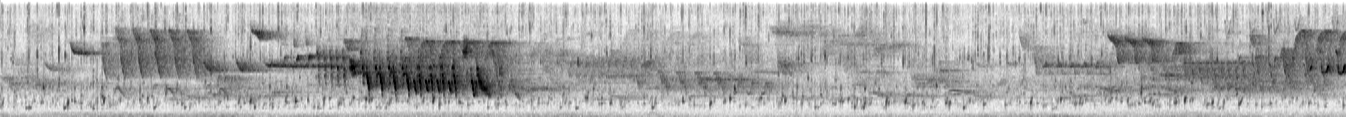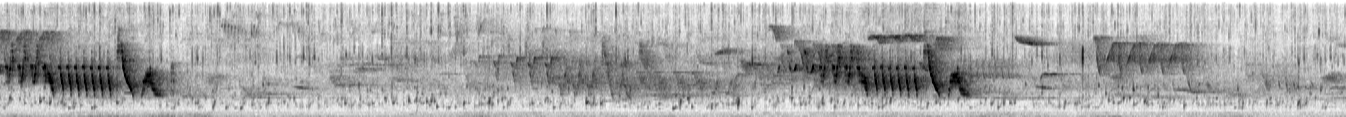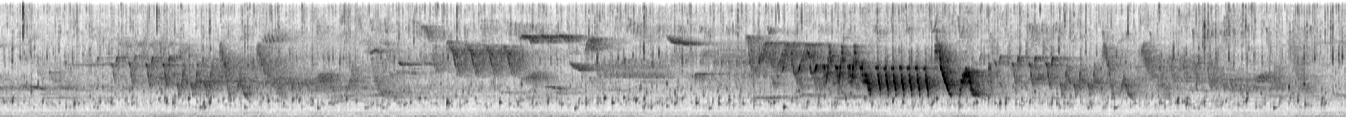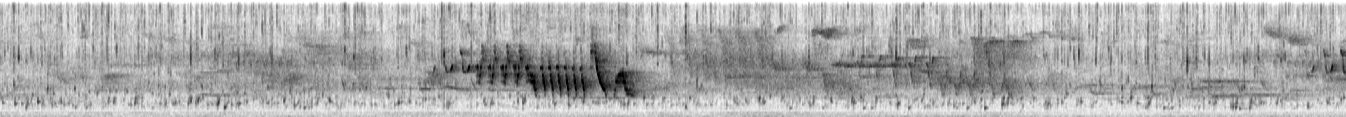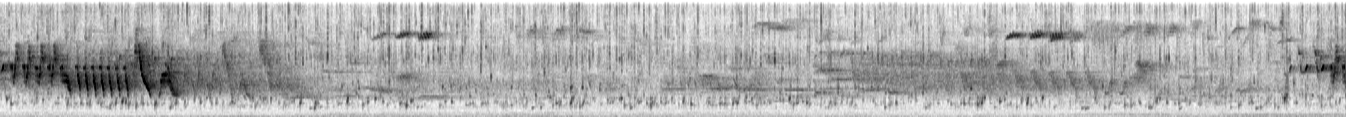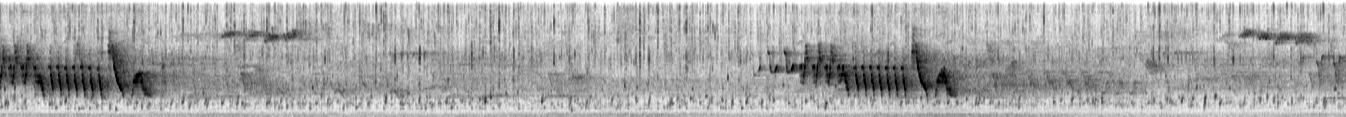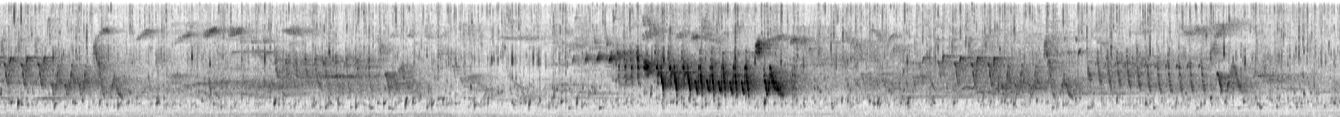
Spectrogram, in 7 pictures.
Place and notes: Beselich Niedertiefenbach, Ton - source of little creek
source of a little creek. unavoidable plane noise.
Germany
